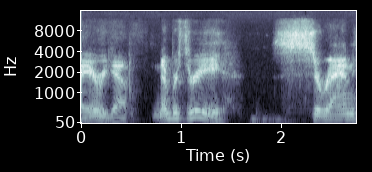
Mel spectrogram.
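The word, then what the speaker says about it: Ciarán: Hines, H-I-N-D-S. – Hines. – Yeah, and then first name is C-I-A-R-A-N. Sirian Hines.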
